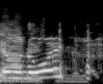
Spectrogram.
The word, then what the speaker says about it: Illinois: I just know they're Illinois oh it's Illinois yeah oh I'm sorry you guys I forgot the silent s what city do you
